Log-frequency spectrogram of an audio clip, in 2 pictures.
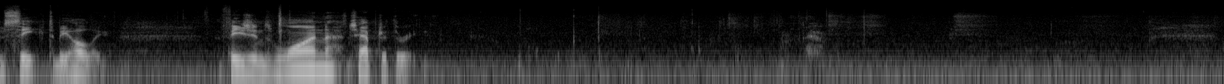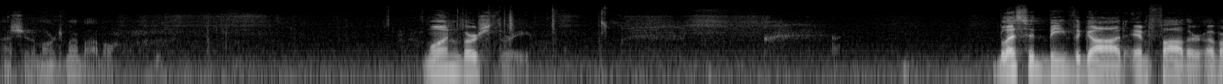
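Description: A man speaks through a microphone in a slow, deliberate way, with long pauses.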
